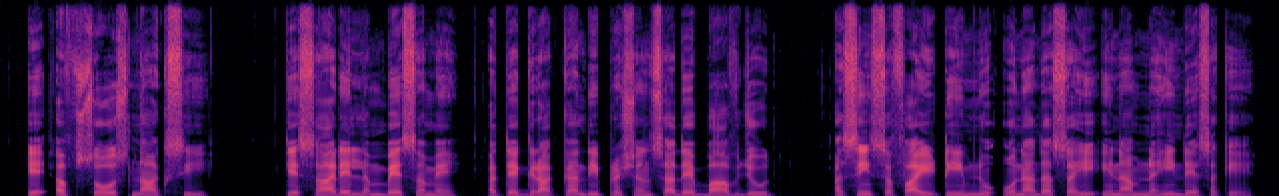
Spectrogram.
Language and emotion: Punjabi, sad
